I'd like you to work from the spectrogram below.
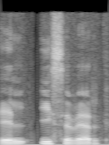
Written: iceberg

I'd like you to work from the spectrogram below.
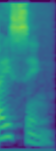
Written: icing

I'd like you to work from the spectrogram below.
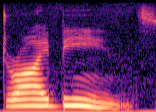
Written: dry bean

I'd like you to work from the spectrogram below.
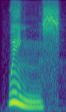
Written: wings

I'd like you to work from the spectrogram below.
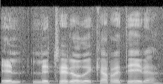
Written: road sign

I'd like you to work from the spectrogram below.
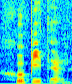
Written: jupiter

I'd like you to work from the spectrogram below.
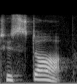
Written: stop

